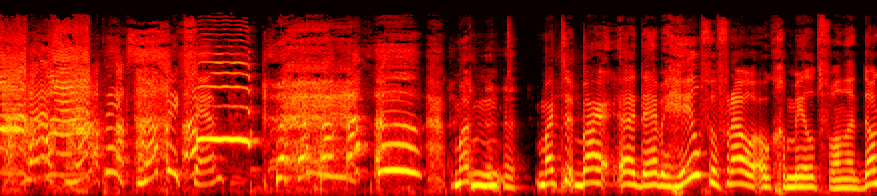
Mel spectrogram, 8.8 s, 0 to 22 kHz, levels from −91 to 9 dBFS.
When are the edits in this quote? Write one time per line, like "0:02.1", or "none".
0:04.7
